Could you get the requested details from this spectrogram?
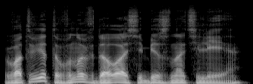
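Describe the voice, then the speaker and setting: Deep-voiced male audiobook narrator. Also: moderate pace, no room sound, studio quality. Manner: expressive, animated reading. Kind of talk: first-person fantasy audiobook narration.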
